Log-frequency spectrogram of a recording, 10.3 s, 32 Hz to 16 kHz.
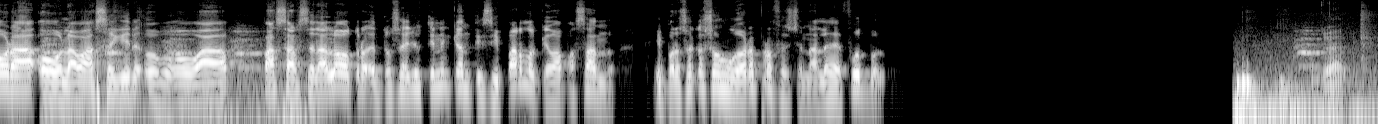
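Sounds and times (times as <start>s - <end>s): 
speech: 0.0s - 6.9s, 9.3s - 10.3s
dog barking: 1.0s - 2.2s
dog yelping and crying: 1.1s - 2.1s.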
